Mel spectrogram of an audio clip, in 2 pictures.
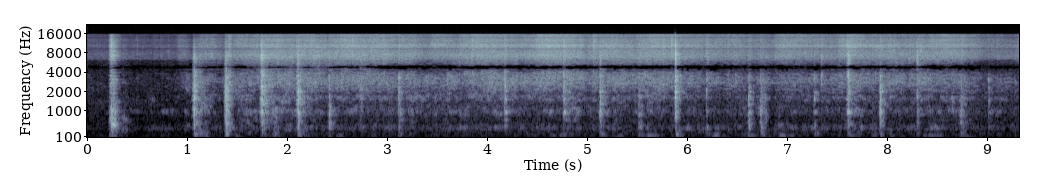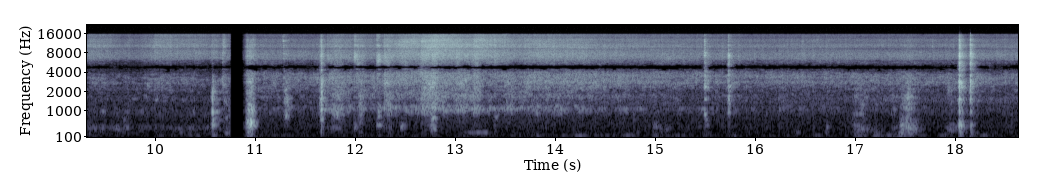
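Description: Pieces of sheep liver sizzling in sauce in a frying pan while a wooden spoon stirs them, with repeated irregular knocks of the spoon against the pan.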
